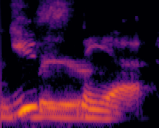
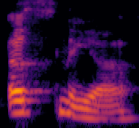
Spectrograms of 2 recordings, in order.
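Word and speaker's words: Usnea: to say oh yeah i used to say you used nia but everybody i talked to says no it's usnia so i don't know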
